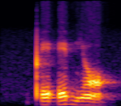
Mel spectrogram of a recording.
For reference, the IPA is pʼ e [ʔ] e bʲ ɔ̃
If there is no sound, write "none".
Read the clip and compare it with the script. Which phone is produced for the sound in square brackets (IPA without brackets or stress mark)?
ʔ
